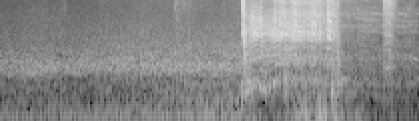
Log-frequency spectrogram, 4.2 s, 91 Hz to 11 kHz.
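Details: 1969 Ford F100, carburetor leaking fuel through the butterfly shaft: steady starter cranking at about three to four beats a second with a few loud bursts, never catching. Cranks but won't start; timing suspected, possibly the pin again, not confirmed.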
